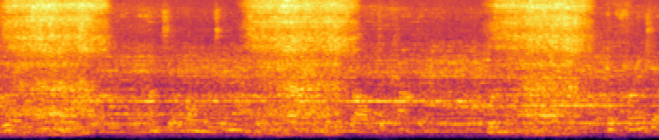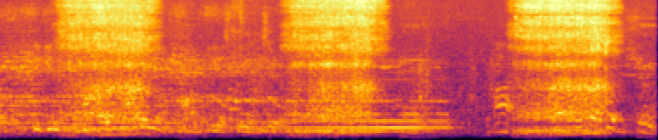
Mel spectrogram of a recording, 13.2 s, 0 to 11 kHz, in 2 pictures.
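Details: A man sleeping after a long night in Vegas, due up in two hours: loud, rasping breath sounds about 26 times a minute with noisy intakes and outflows; heavy snoring during sleep.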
